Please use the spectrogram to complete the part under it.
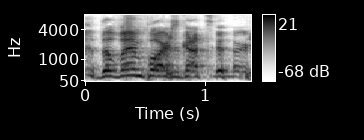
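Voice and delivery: high, loud, slow joke through laughter; playful dramatic outburst with laughs; laughing mock alarm. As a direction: crow the silly theory, laughing. Joking along about dragons in Romania.

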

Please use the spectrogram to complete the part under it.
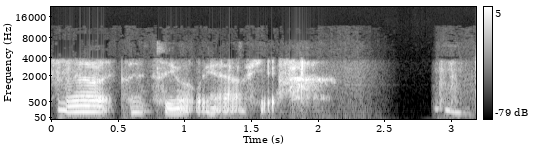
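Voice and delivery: slow, soft whisper while drawing cards; whispering to herself. Real, not acted. Reader whispering to herself as she pulls the cards. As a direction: hush it as if peering at the cards.

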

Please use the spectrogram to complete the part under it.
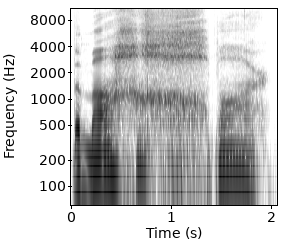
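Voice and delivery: drawn-out, odd voice; slow put-on voice. Co-host naming her location, slow and odd. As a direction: say it slowly in a strange voice.

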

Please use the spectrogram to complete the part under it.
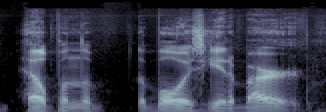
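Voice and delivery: usual speaking voice

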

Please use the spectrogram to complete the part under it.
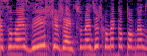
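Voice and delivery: high-pitched, incredulous protest; panicked disbelief. Retold or imitated. Woman voicing her thoughts on seeing the impossible, incredulous.

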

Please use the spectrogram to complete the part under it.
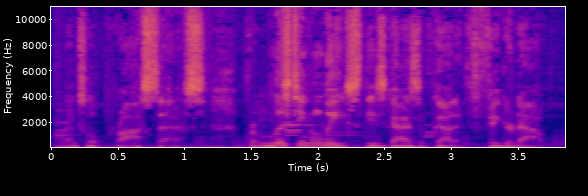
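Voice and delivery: soft, even sponsor read. Acted. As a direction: read the sponsor spot smoothly. Sponsor ad read over music.

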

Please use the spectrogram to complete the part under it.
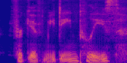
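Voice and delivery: soft, whispered, pained plea; anguished plea. A narrator's reading. Cass pleading with Dean on the bridge, anguished whisper. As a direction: beg forgiveness under your breath. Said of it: "the anguish in his voice".

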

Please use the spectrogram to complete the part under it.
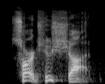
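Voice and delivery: dispatcher's high, worried radio call; alarmed question. Retold or imitated. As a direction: ask who's been hit, alarmed.

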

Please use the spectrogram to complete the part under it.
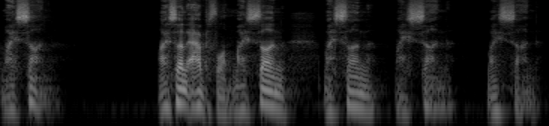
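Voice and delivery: hushed, grieving cry of a father; crying out in grief. Retold or imitated. David mourning his son, a soft grief-stricken cry. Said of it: "David cries out".

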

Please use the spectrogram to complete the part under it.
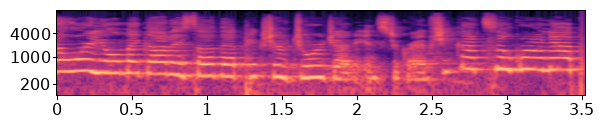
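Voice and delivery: high, bubbly chit-chat; gushing small talk. Retold or imitated. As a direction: gush like a friendly casting director. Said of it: "civilian conversation with the casting director".

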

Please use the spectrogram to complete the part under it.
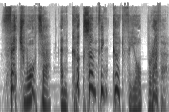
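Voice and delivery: high-pitched bossy witch; storybook witch giving commands; witch crying out orders. A narrator's reading. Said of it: "she shook Gretel and cried".

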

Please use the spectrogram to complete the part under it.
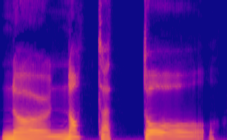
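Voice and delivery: put-on slow Italian accent with hard, crisp T sounds in "not at all"; "not at all" in a light Italian accent, every T in "not" and "at" sharply hit. Father at dinner party answering guests, light Italian accent. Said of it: "His Italian accent emphasised the T sounds".

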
